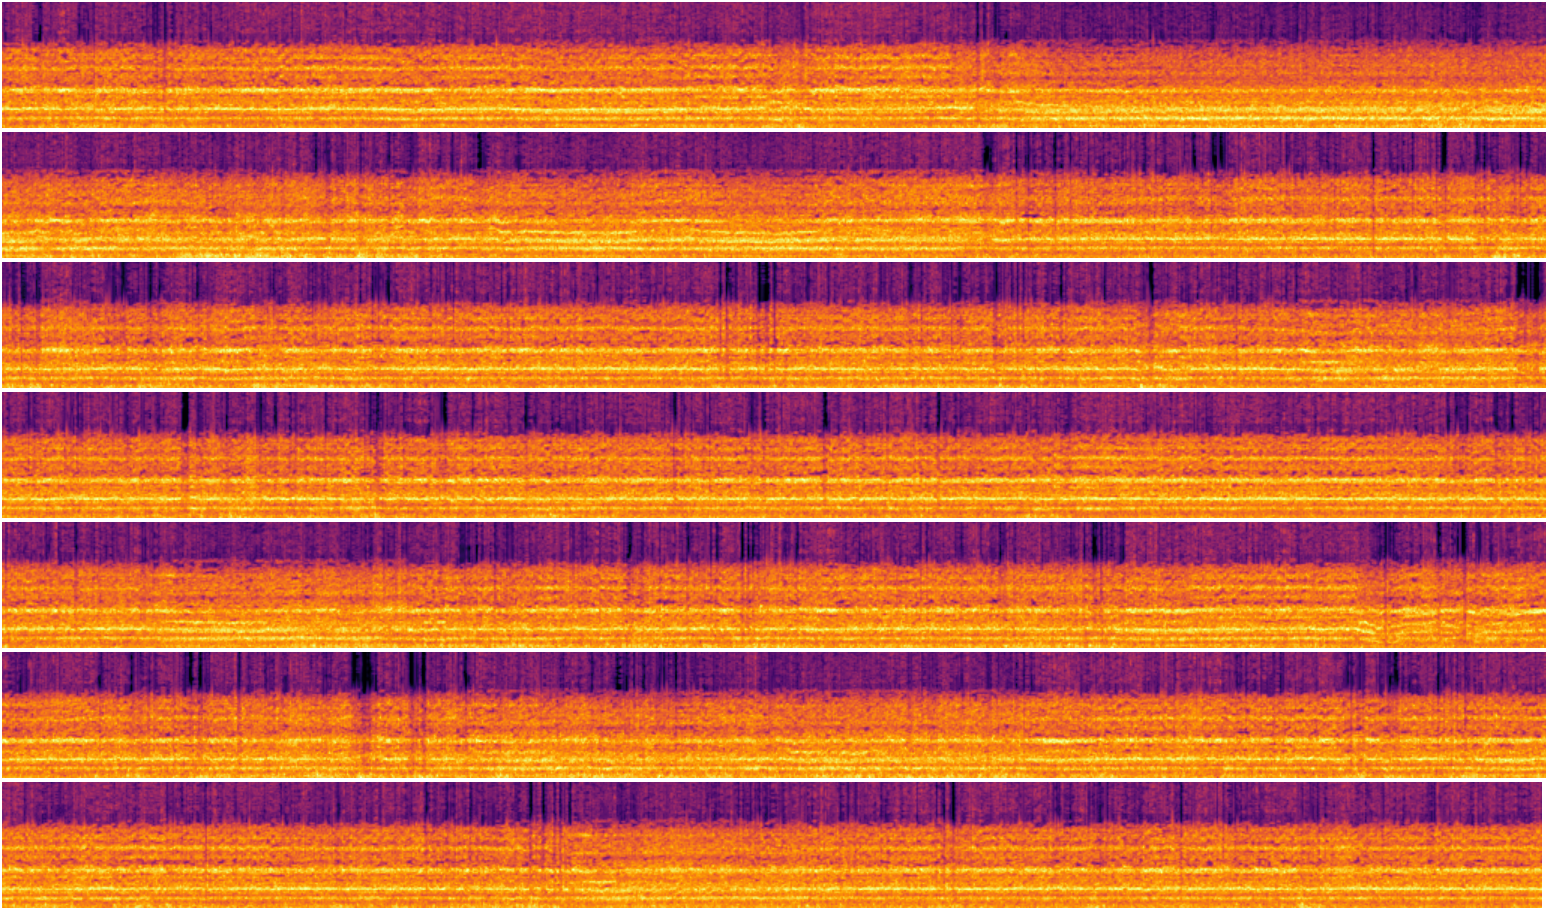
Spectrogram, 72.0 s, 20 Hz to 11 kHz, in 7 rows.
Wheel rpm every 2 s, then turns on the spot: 230, 230, 230, 200, 200, 230, 220, 220, 230, 230, 230, 230, 230, 230, 230, 230, 230, 240, 240, 230, 220, 230, 230, 230, 210, 220, 230, 230, 230, 230, 230, 230, 230, 230, 240, 230.
none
